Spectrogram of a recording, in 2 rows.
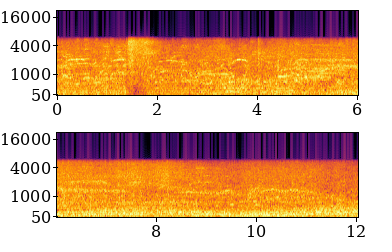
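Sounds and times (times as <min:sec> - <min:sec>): crowd voices: 0:00.0 - 0:12.0
short hissing burst: 0:01.4 - 0:02.0.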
